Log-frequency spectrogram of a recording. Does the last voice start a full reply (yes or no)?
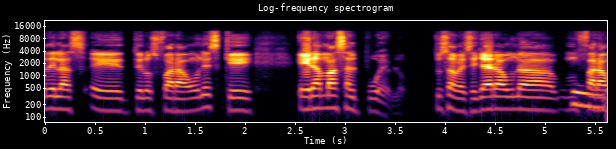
no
